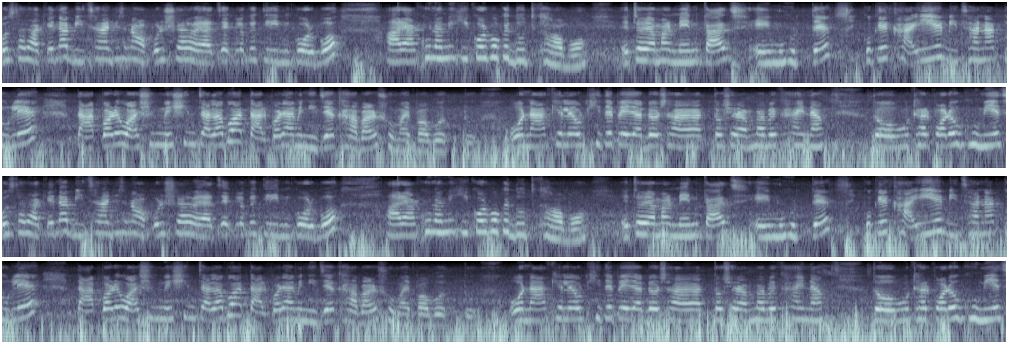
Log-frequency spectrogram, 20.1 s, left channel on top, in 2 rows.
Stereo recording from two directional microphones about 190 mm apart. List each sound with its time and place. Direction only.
0.0 s a woman's voice: centre (ahead or behind); by 9.6 s 20° right (ahead or behind)
9.6 s a woman's voice: 5° right (ahead or behind)
18.8 s speech: 25° right (ahead or behind)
